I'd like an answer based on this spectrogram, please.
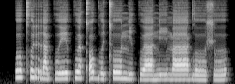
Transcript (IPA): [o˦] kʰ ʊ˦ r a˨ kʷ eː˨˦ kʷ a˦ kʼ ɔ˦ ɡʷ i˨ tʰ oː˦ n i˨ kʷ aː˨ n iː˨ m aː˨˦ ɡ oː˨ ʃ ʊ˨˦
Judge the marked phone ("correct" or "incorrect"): correct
